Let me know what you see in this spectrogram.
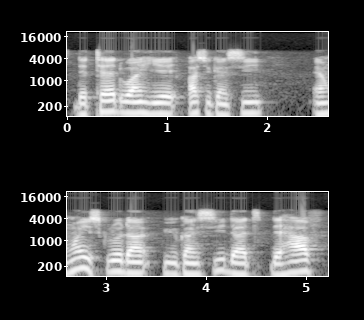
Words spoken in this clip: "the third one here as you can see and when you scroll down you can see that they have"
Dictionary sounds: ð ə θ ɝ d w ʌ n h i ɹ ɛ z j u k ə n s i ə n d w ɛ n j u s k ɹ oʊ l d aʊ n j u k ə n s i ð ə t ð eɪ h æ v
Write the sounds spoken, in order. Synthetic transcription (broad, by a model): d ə t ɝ d w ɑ n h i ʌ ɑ s j u k ə n s i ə n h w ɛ n j u s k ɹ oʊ d aʊ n j u k ə n s i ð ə t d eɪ h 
